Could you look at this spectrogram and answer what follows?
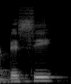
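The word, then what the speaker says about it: Disse: Some people pronounce it Dis or Dissi. I saw on the YouTube also both the pronunciation are present, but he was a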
